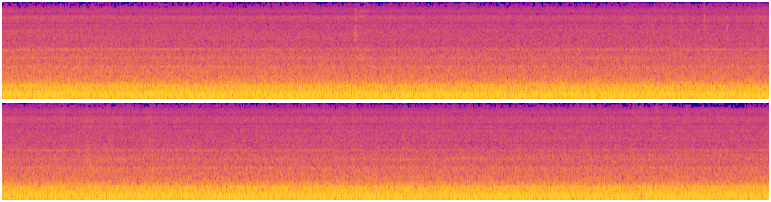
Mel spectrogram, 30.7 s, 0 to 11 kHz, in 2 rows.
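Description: Boeing 767-300ER jet heard from inside the cabin over the wing while taxiing: a steady, loud low rumble from the engines and the aircraft rolling on the ground, with a faint, steady high engine whine above it.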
